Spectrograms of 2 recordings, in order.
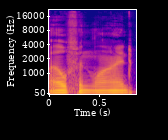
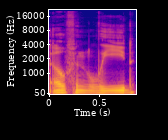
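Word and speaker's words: Elfen Lied: quick after credits scene here I know I might be mispronouncing the title Elfin lined because I've been told before it's actually elf in lead so apologies if I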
